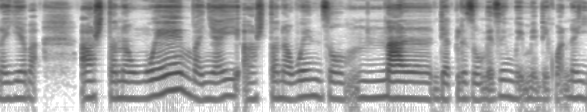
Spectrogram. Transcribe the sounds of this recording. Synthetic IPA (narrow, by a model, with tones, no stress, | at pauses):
a˧je˦ba˧a˨st̪a˨na˨we˦mba˨ɲa˧˦ja̰˨st̪a˨na˧we˦nzo˧na˧ld̪ja˧kle˧zo˧mḛ˨z̬e˦ŋɡʷḭ˨mḛ˨nd̪ḭ˧kʷa̰˨ʔna˦j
